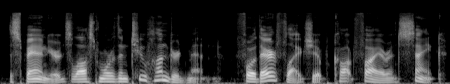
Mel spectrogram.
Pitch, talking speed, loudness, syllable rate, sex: 130 Hz, 215 wpm, -18 LUFS, 4.6 syllables/s, male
